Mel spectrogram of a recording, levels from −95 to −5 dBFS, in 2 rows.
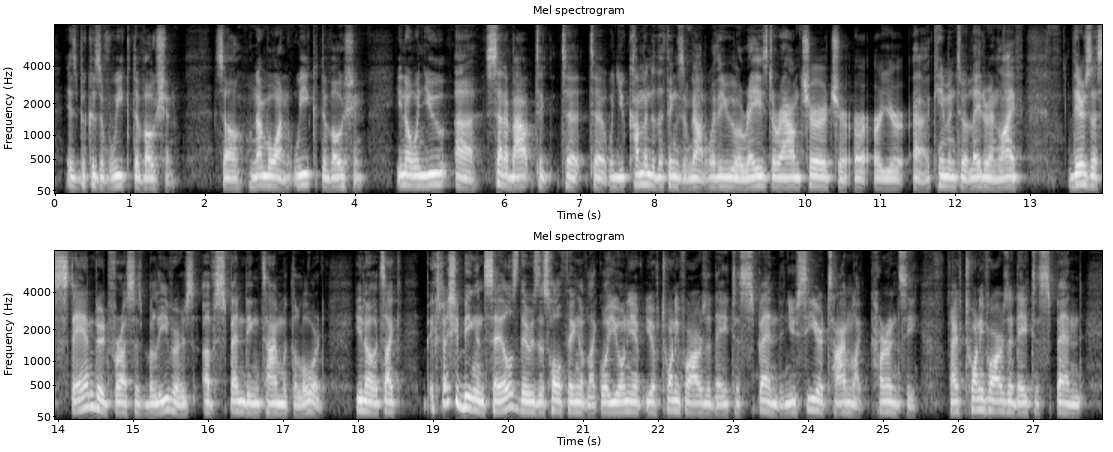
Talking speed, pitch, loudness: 215 wpm, 120 Hz, -19 LUFS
